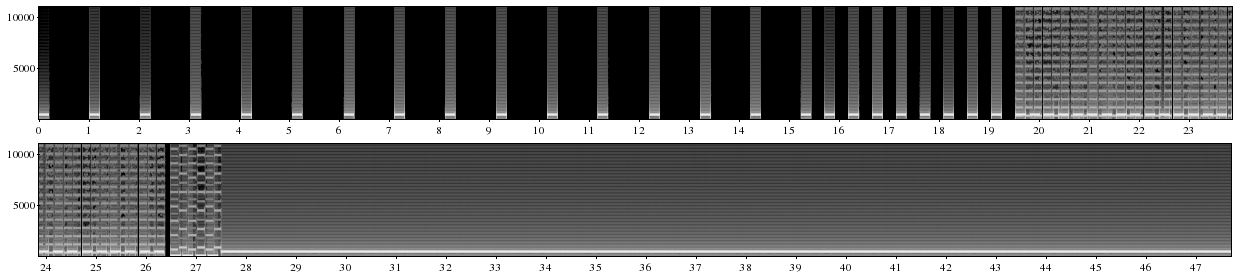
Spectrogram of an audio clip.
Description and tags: Heart Rate - Normal, Increased Rate, Cardiac Arrest, Flatline
YOU MAY USE THIS IN A PROJECT FOR FREE, WITHOUT CREDITS
This sound will offer a realistic sound of a heart beeping on a hospital monitor.
THIS WAS MADE IN -AUDACITY-
cardiac, tone, arrest, alarm, clear, effect, attack, electronic, monitor, emergency, flatline, electric, fx, noise, increased, medical, heart, audacity, rate, hearbeat, dead, beep, hospital, heartrate, digital, normal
